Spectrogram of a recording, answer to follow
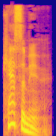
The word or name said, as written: cassimere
